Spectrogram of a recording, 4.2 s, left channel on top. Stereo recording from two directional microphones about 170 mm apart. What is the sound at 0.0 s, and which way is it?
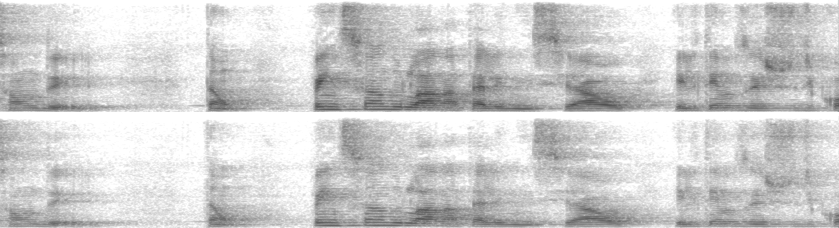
Speech, 20° left (ahead or behind).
